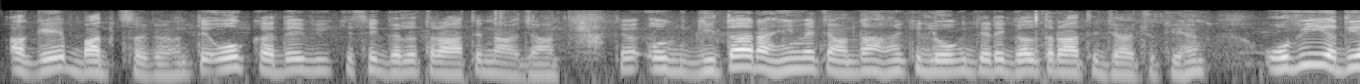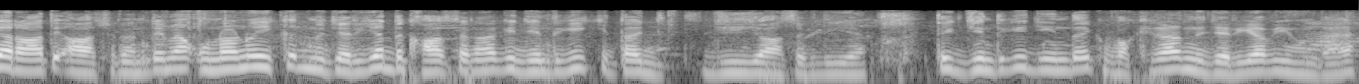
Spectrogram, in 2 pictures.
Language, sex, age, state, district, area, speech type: Punjabi, male, 18-30, Punjab, Gurdaspur, rural, spontaneous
